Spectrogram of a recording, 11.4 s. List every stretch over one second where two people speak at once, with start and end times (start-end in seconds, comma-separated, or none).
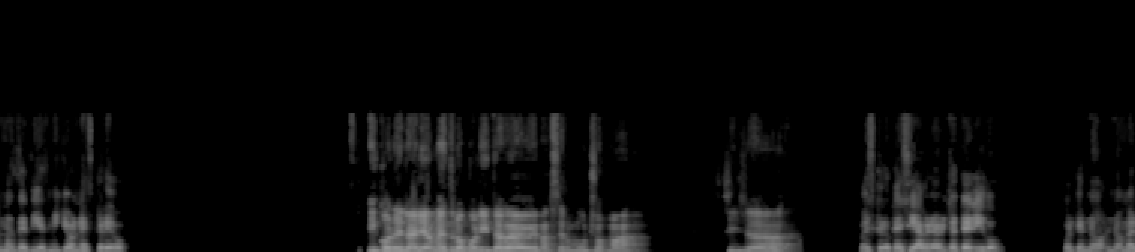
none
